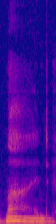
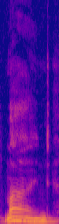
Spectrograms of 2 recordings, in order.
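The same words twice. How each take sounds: First: Mind whispered very softly, no voice. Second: Said in the usual way. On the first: Acted. Repeated word, now whispered.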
